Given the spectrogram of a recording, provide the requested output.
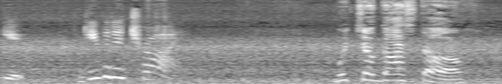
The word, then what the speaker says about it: mucho gusto: Mucho gusto. Close. It's mucho gusto, with a CH sound like in chocolate. You almost had it. Mucho chocolate. No, mucho gusto. Chocolate. I like chocolate. That's it. Mucho gusto.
